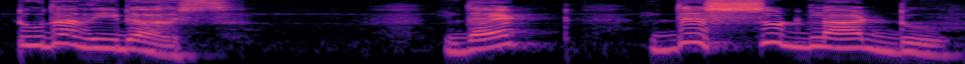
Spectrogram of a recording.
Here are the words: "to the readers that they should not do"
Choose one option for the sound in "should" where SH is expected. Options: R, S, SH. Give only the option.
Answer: S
